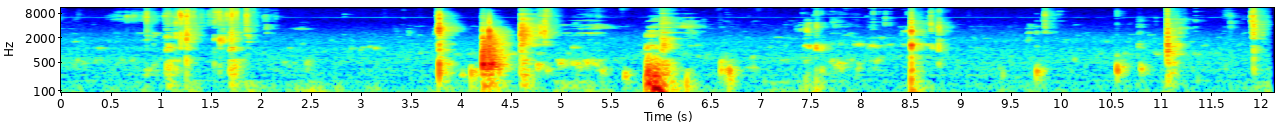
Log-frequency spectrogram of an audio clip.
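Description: Close-up eating sounds of a person chewing rice and beef ribs eaten by hand, with scattered short clicks and mouth noises. A dull knock comes about six seconds in, as a hand meets the plate or bowl.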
